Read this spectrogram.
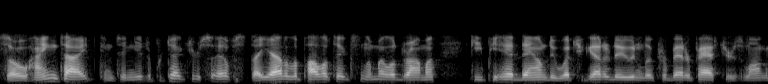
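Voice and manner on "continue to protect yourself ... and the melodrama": ordinary talk, nothing marked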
